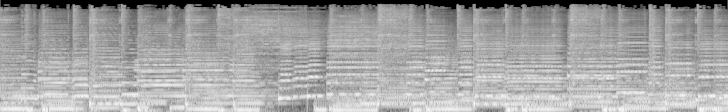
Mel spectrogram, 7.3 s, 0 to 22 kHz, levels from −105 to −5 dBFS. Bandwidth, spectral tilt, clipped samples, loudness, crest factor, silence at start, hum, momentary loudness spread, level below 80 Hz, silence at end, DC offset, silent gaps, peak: 19.5 kHz; -3.5 dB/octave; under 0.1%; -12 LUFS; 12 dB; 0 s; none; 2 LU; -20 dBFS; 0 s; under 0.1%; none; 0 dBFS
